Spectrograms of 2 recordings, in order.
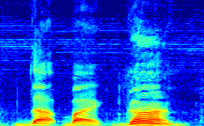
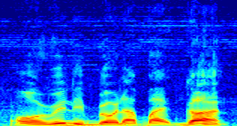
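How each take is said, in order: First: Drawn out slowly with a falling end. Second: Excited. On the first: Telling about the neighbor's bike, slow and savoring. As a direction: stretch "That bike gone" slow and final. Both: Shown as a demonstration.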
